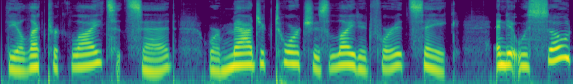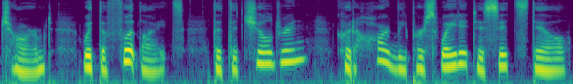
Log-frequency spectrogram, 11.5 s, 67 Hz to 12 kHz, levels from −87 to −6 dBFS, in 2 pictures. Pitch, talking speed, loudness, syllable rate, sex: 200 Hz, 155 wpm, -19 LUFS, 4.3 syllables/s, female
